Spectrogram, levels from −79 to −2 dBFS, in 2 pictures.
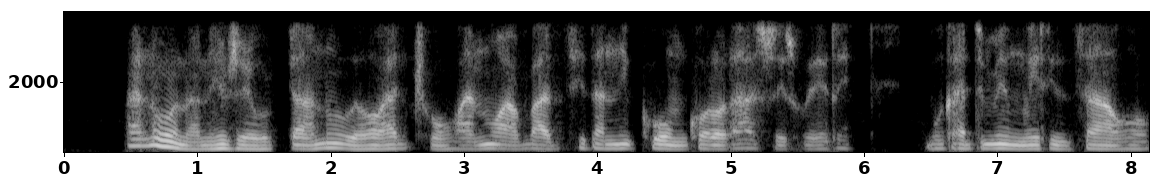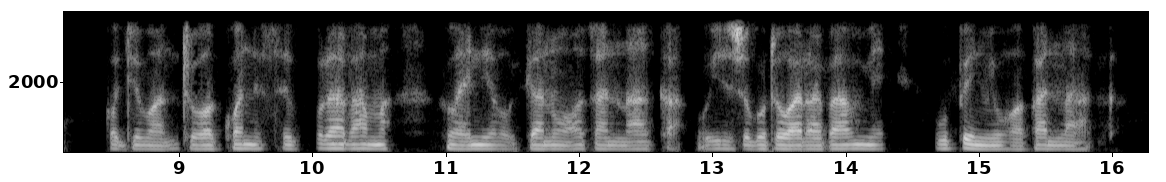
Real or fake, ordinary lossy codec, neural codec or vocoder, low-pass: fake; AAC, 32 kbps; codec, 16 kHz in and 24 kHz out, 0.8 kbps, FocalCodec, streaming, 65536 codes; 3.6 kHz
